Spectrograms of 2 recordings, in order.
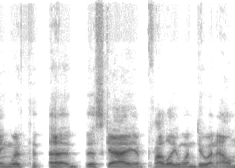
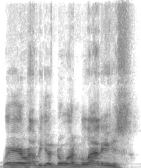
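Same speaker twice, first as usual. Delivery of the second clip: higher, put-on Scottish greeting; cheerful Scottish puppet voice; hearty Scottish hello, pitched up; Scottish accent; 7 semitones higher, 4 dB louder than usual. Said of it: "like, a Scottish accent".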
